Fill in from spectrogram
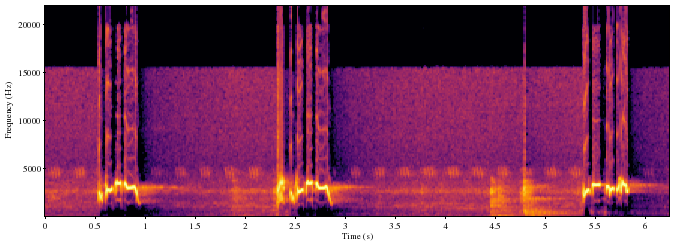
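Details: Sooty-headed bulbul (kutilang) song used as a lure to set other bulbuls singing: three bright whistled phrases, each a quick rising-then-falling warble, spaced about two seconds apart, with a low rustle between them.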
